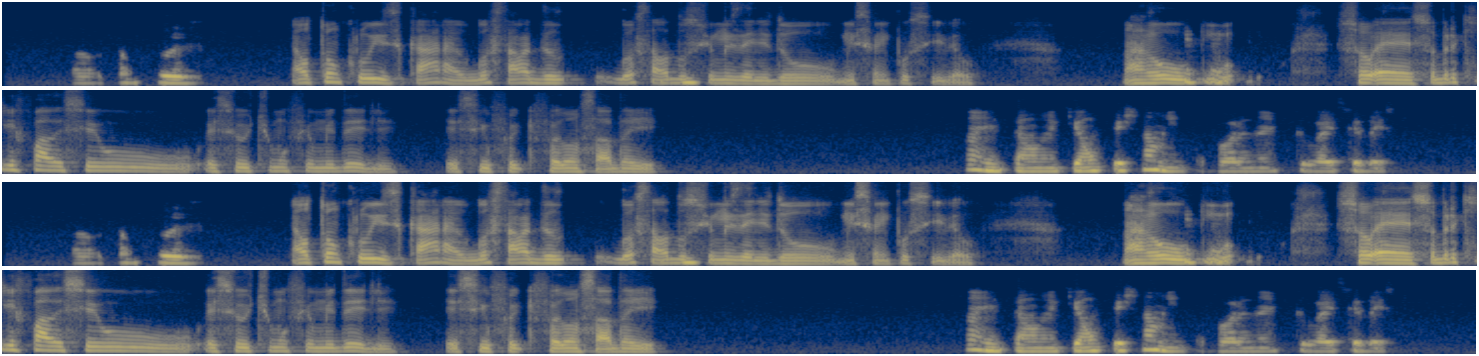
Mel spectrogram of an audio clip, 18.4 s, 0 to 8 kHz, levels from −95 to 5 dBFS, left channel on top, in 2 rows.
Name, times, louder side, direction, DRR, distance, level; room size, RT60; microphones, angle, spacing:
voice 1, 0.4-1.2 4.2-4.3 7.5-7.6 15.2-18.0, equal, ahead, 0.9 m, -26 dB
voice 2, 1.8-6.1 7.0-7.7 8.1-11.7 12.0-13.3, right 3 dB, 85° right, 1.0 m, -27 dB
head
